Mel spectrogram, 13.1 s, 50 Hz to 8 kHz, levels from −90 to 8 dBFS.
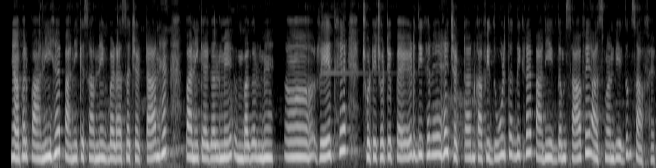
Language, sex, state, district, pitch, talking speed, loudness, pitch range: Hindi, female, Jharkhand, Sahebganj, 255 Hz, 195 wpm, -20 LUFS, 240-285 Hz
